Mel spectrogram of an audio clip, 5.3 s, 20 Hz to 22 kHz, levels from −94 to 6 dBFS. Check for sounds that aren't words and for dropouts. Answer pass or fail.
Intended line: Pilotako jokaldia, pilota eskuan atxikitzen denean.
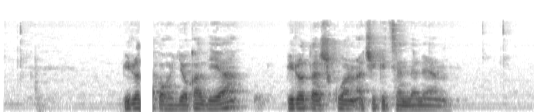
fail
